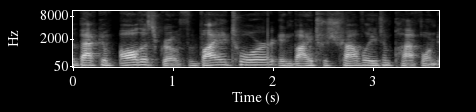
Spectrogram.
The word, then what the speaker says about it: Viator: And again, it's Viotor, which know it means traveler in Latin.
